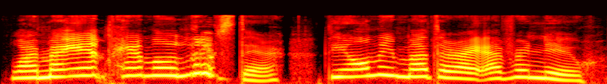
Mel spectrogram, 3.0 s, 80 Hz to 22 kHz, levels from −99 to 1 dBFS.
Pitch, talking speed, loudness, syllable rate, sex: 325 Hz, 235 wpm, -14 LUFS, 7.1 syllables/s, female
